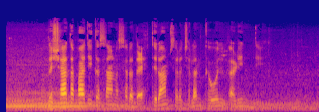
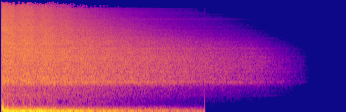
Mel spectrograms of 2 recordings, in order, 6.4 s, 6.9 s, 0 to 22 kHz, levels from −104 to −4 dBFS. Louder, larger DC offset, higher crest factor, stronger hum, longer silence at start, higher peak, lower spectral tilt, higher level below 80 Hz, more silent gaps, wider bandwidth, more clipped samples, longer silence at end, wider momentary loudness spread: second, -27 LUFS vs -18 LUFS; neither; first, 26 dB vs 18 dB; neither; about the same, 0.1 s vs 0 s; about the same, -4 dBFS vs -2 dBFS; first, -3.5 dB/octave vs -2 dB/octave; second, -66 dBFS vs -20 dBFS; neither; second, 11.5 kHz vs over 20 kHz; neither; second, 0 s vs 2.85 s; about the same, 25 LU vs 23 LU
